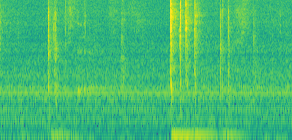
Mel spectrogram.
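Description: Keystrokes on a computer keyboard as an Excel formula is entered: a few scattered clicks, then a quick cluster of sharper taps, close and fairly quiet over a low hum, with no voices.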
